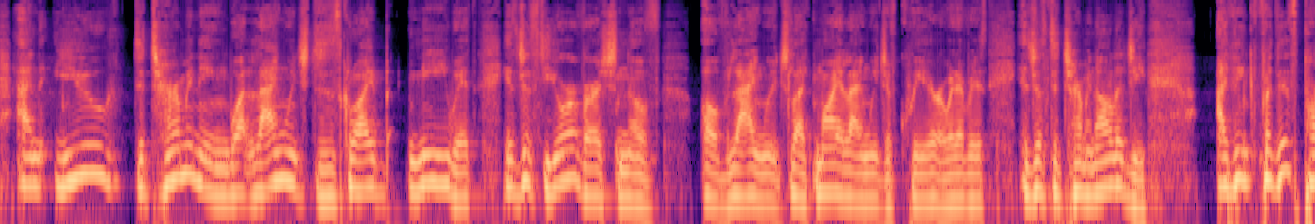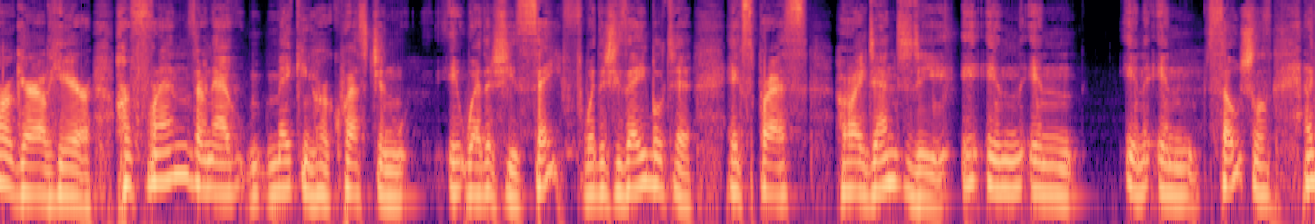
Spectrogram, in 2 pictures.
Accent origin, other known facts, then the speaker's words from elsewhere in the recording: Dublin, Leinster, Ireland; And if that's a tiny little gay community that I grew up in Dublin that was in a darkened room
